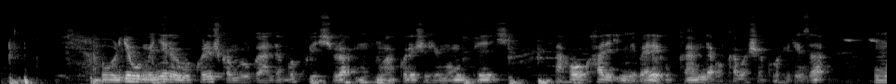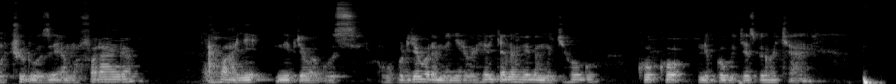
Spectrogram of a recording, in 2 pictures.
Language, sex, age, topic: Kinyarwanda, male, 25-35, finance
